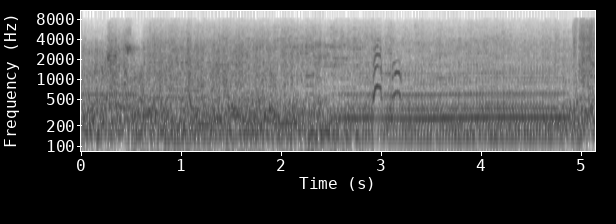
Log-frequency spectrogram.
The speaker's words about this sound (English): And at some point, they come to a bridge that's broken, and they just fire themselves a rocket car off this bridge. I'll show it to you.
